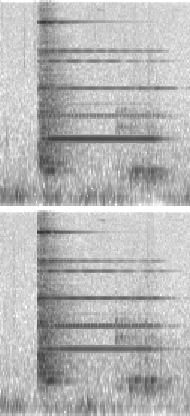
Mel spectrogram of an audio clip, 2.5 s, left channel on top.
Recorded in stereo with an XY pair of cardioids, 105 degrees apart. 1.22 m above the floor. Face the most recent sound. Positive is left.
turn(degrees=-65)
